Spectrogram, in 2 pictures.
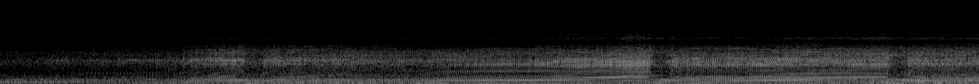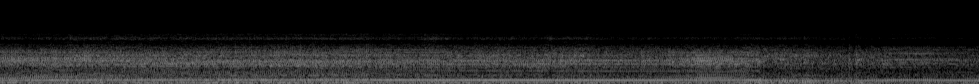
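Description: ATV engine pulling away and accelerating, its revs climbing and dropping back twice, about 6 and 9 seconds in, then holding steady at speed before easing off near the end.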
